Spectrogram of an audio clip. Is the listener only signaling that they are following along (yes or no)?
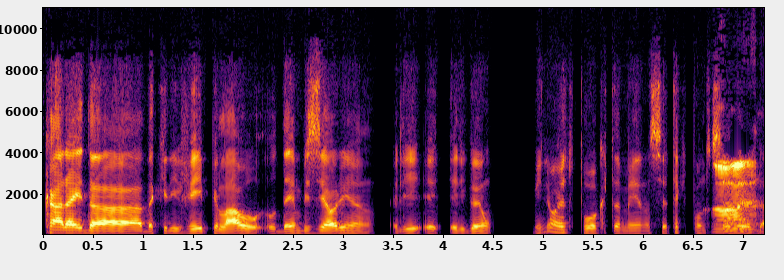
no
